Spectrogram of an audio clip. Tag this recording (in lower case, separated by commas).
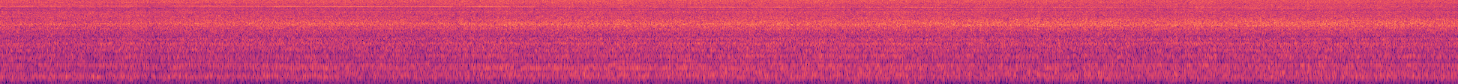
idling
